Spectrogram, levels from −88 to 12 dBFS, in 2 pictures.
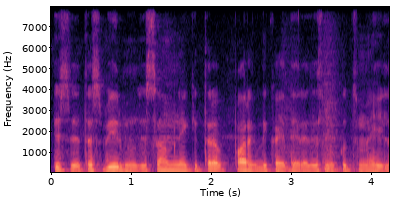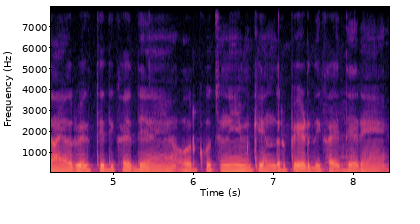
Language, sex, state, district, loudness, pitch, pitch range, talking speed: Hindi, male, Rajasthan, Bikaner, -18 LUFS, 125 Hz, 120-125 Hz, 220 wpm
